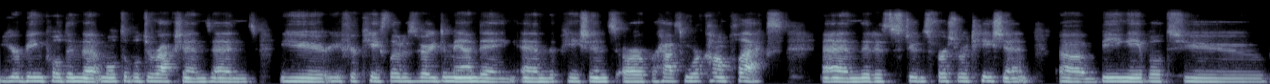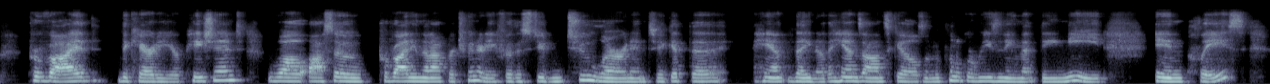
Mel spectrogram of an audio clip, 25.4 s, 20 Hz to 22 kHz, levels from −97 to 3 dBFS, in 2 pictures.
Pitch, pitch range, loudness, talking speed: 170 Hz, 160-180 Hz, -29 LUFS, 160 wpm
